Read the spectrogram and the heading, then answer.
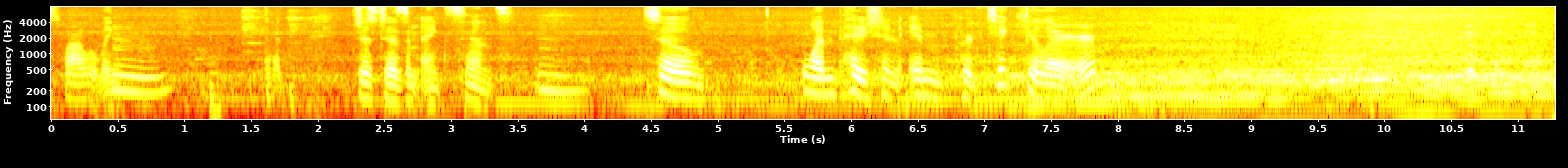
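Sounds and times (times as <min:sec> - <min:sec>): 
speech: 0:00.1 - 0:08.3
quad bike driving past in village: 0:06.9 - 0:11.2
laughter: 0:10.4 - 0:11.2.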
